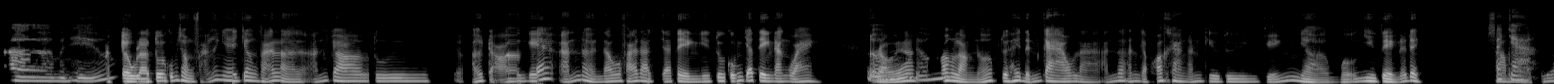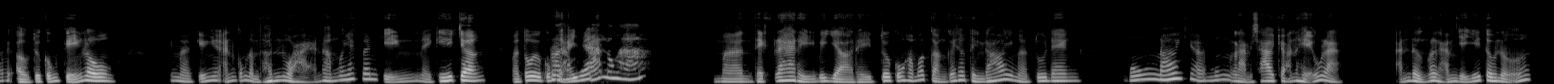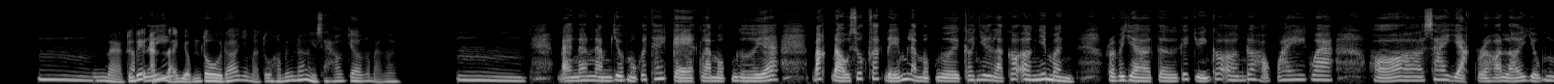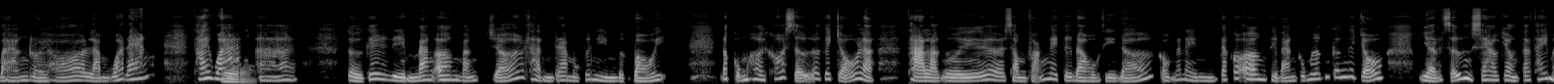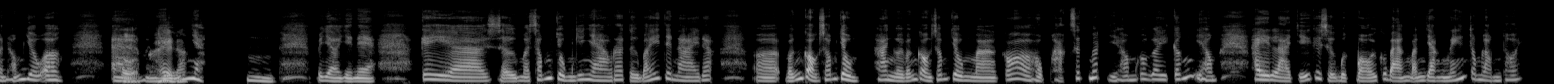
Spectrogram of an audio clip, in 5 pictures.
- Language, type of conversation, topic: Vietnamese, advice, Bạn lợi dụng mình nhưng mình không biết từ chối
- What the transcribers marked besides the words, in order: tapping; other background noise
